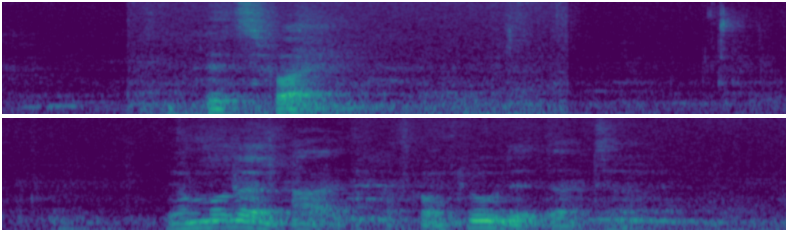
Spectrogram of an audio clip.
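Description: An elderly man speaks slowly and gravely, close by.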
